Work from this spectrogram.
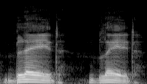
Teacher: la façon dont il prononce blade avec le son A, comme dans Kate normalement, il le prononce presque comme une monophthongue, c'est-à-dire un seul son.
